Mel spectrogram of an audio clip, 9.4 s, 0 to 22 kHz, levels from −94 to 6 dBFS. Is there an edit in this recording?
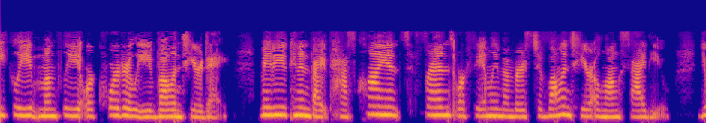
no; 0 cuts

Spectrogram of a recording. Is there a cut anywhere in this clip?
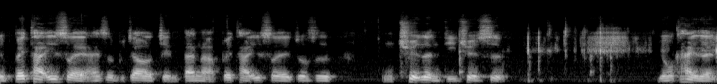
no; 0 cuts

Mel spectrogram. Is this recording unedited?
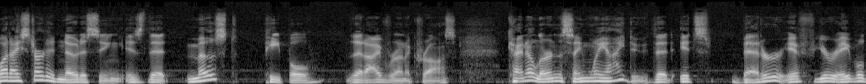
yes; 0 cuts

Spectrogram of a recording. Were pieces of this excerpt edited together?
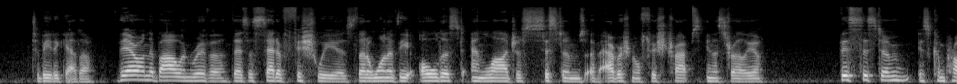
yes; 1 cut; at 1.0 s

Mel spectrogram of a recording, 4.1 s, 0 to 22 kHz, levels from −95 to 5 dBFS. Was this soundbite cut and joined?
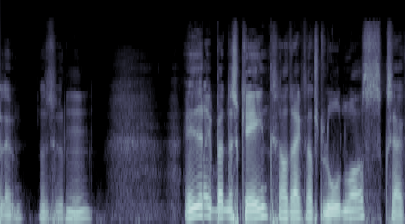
yes; 3 cuts; at 2.0 s, 2.4 s, 3.1 s

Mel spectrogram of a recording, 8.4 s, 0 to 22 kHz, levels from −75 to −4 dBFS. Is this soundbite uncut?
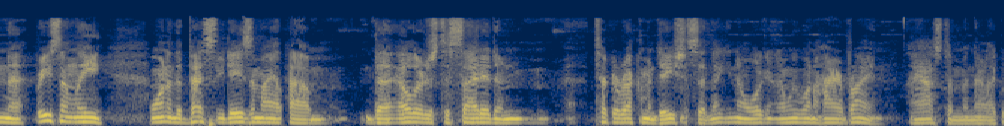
no; 7 cuts; at 1.3 s, 1.8 s, 2.3 s, 3.0 s, 4.9 s, 5.7 s, 7.5 s

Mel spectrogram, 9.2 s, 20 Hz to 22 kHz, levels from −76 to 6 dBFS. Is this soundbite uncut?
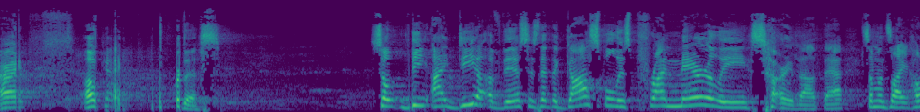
no; 1 cut; at 1.8 s

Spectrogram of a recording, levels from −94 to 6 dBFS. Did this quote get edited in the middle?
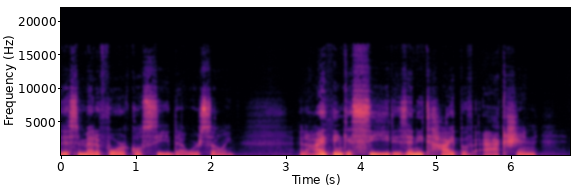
no; 0 cuts

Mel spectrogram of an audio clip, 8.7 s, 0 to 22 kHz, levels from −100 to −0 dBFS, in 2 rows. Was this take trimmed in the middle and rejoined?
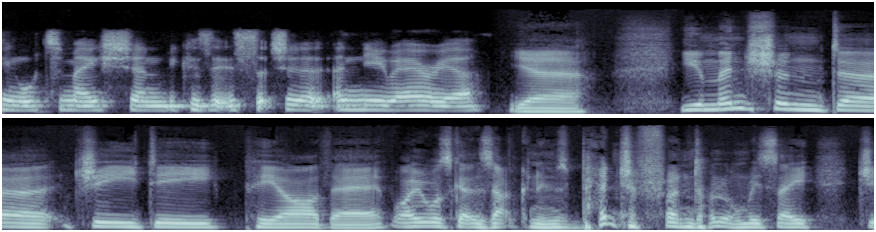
yes; 1 cut; at 2.4 s

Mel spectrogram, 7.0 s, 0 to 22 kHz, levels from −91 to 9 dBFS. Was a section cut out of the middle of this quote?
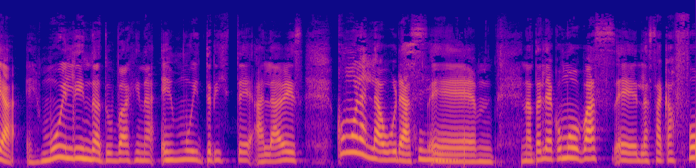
yes; 1 cut; at 5.2 s

